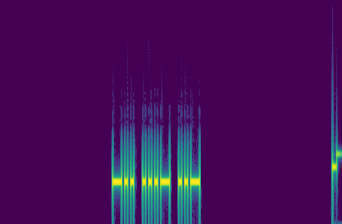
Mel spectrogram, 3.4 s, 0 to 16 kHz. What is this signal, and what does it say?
Morse code, heard as a keyed tone, about 40 wpm, 700 Hz. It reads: DVU
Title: All Cut Numbers - 3-Digit 40wpm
